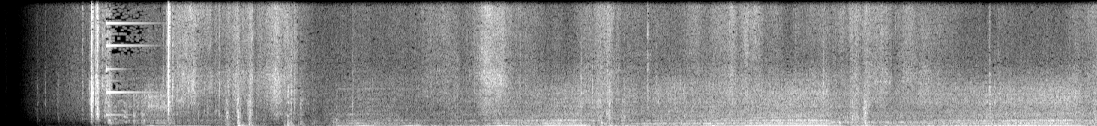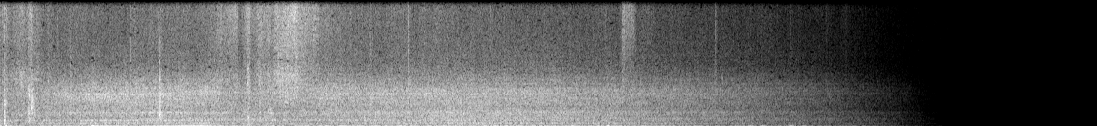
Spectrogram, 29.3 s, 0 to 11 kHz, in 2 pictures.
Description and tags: Car start and driving away 2
Starting up a VW Polo and driving away. H2n inside car.
car, car-start, driving-away, ignition, inside-car, starting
